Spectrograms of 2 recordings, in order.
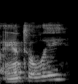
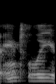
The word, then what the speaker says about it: Antlia: that's zeta and uh antoli i think that's how it's pronounced it's either antholy or aunt aunt lee i think it's ant leah zeta and lea so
